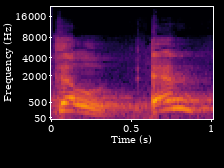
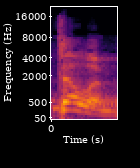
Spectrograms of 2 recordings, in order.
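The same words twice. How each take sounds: First: The h is pronounced, words said separately. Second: The h is dropped, words linked together. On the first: The speaker calls it wrong. "not tell him" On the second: The speaker calls it right. "just just like one word, linking"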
